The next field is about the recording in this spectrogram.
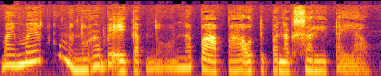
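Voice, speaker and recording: A woman's voice: mid-range voice, animated, a little fast, creaky, breathy edge, no echo. An actress with a Filipino accent playing a nagging, scheming mother in a radio drama. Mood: pushy, insistent. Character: nagging, scheming mother pushing her son to marry.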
